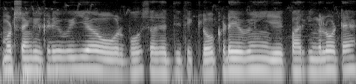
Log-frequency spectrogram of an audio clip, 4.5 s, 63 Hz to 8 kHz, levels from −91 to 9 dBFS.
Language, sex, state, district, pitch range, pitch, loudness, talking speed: Hindi, male, Rajasthan, Bikaner, 125-140 Hz, 135 Hz, -16 LUFS, 230 wpm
